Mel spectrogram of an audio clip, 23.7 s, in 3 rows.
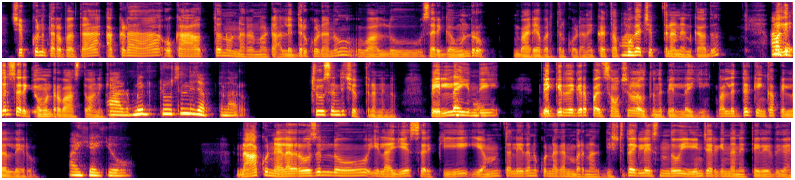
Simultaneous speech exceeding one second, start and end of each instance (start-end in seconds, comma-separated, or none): none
